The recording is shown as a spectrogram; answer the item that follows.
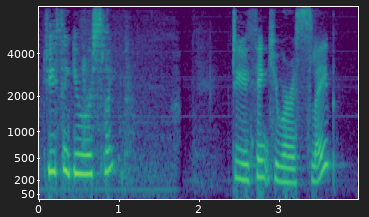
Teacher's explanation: Her voice goes up at the end of the sentence. We call this a rising tone. The rising tone is used for yes-no questions, questions that need a yes or a no answer.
